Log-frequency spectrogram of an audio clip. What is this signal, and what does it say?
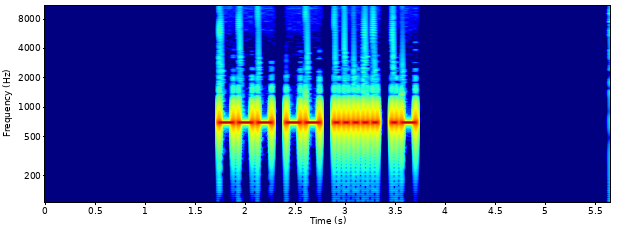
Morse code, heard as a keyed tone, about 25 wpm, 700 Hz. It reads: OM5A
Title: DXCC-100 Call Signs - 4 Characters - 25wpm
